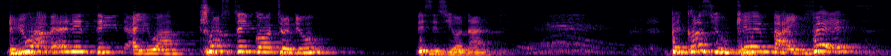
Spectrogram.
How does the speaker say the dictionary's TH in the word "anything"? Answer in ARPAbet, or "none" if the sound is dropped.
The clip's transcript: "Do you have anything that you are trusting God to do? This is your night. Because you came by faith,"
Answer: TH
